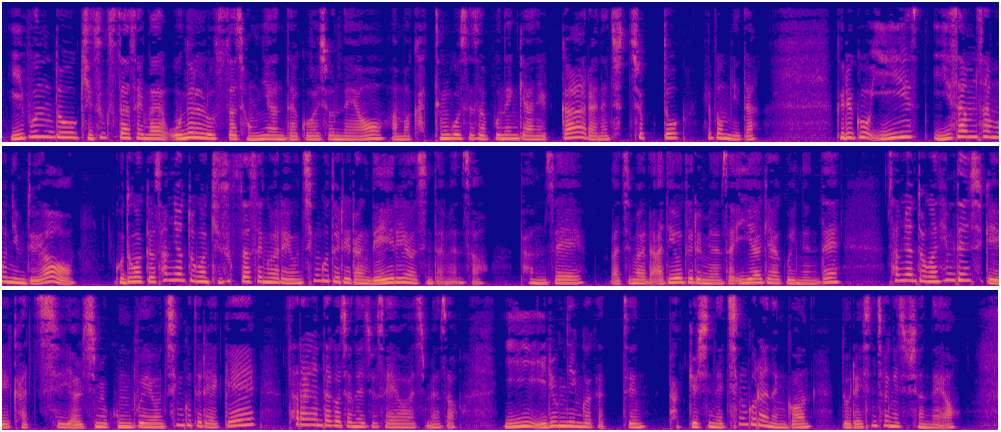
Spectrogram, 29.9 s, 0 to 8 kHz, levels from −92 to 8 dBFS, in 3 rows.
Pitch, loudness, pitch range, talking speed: 220 Hz, -29 LUFS, 195-265 Hz, 325 characters per minute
